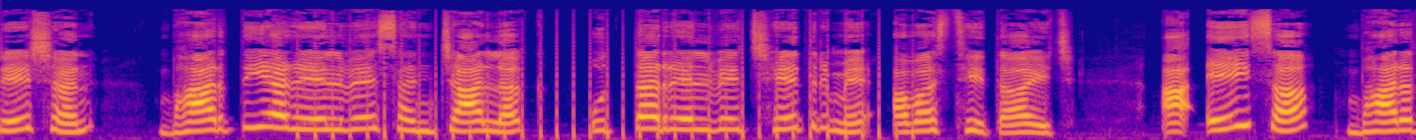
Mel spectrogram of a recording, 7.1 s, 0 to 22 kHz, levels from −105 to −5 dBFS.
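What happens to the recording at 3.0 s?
A train of clicks runs from 1.48 to 4.57 s, regular at 11.7 per second and likely from electrical interference, ticking above the speech. It shows as evenly spaced vertical spectrogram lines and waveform spikes.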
